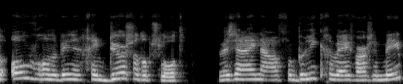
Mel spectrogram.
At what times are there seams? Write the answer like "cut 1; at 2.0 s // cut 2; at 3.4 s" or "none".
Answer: none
